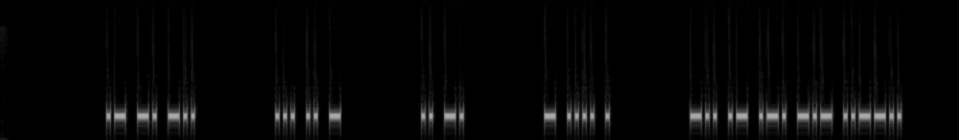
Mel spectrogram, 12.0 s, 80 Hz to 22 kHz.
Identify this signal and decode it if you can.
Morse code, heard as a keyed tone, about 25 wpm, 700 Hz. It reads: AND SIT IN THE DARK?
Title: 3x Word-Spacing - Sentences from Top 500 Words - 25wpm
